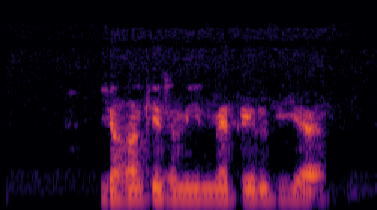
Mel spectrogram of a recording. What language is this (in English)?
Urdu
